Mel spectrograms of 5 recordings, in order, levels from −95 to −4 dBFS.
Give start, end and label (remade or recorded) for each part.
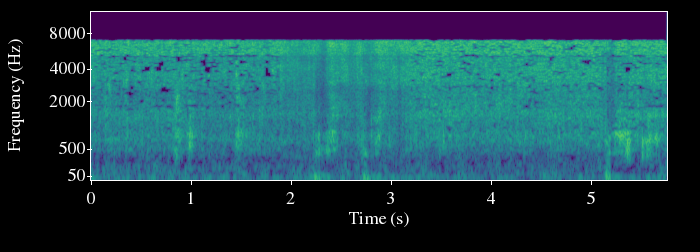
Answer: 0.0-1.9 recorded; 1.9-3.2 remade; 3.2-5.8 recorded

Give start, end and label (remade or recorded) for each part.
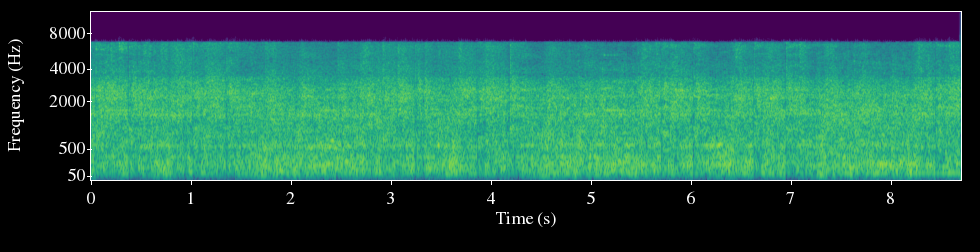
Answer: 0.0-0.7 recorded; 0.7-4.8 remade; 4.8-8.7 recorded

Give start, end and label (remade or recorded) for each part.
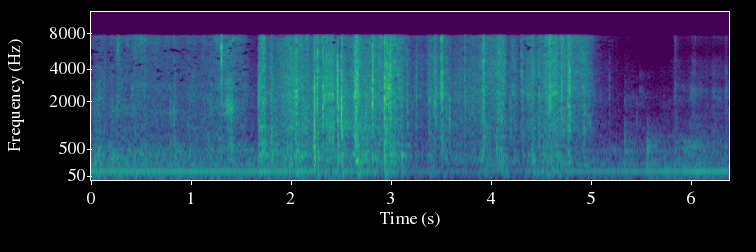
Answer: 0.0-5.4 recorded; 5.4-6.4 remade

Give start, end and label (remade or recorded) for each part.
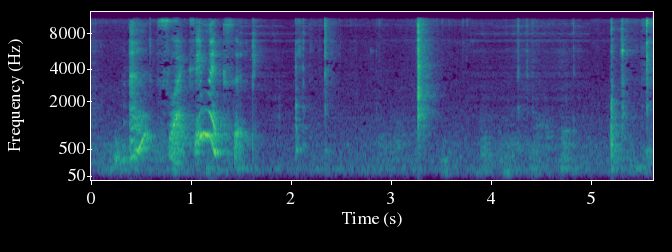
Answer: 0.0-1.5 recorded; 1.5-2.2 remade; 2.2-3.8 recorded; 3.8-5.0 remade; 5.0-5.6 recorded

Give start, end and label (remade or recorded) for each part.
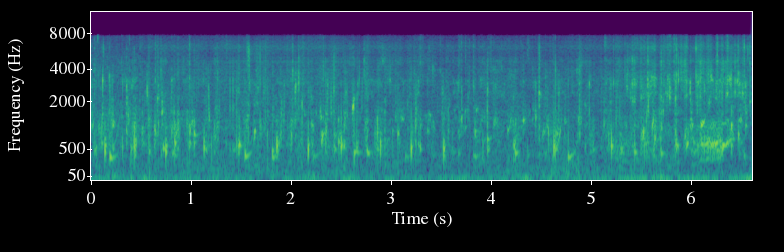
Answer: 0.0-0.5 recorded; 0.5-6.6 remade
